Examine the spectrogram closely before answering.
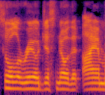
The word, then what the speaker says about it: Solorio: It is Val Solorio, and they have it wrong. They have it Solorio on the pronunciation guide.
